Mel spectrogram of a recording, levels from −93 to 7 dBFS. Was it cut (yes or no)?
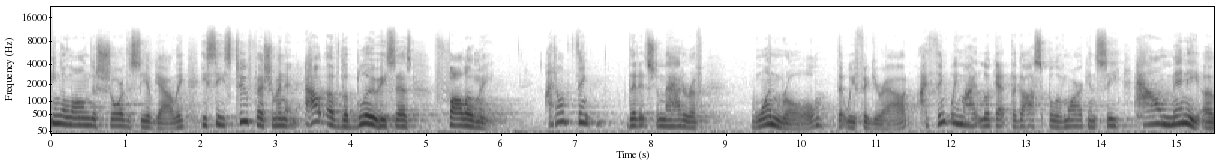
yes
